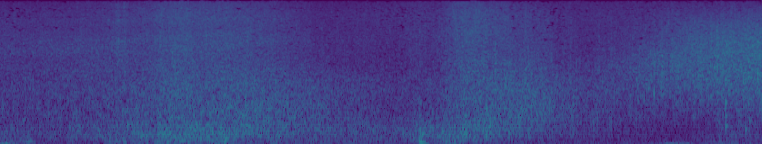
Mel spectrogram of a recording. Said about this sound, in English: If your thoughts wander, just gently draw them back to the sound of the ocean. No need to question it. It's perfectly normal for our minds to wander. All we need to do is gently coax them back, like a child, to listen to the sea.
